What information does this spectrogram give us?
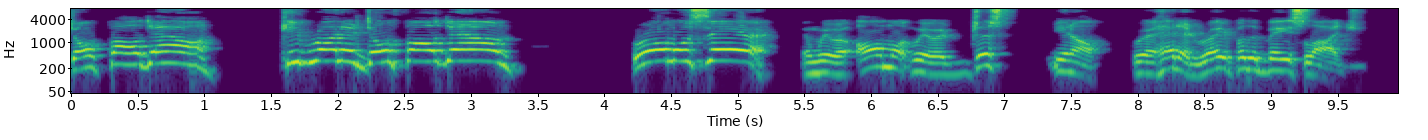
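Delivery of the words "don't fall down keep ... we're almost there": play-acted shrill, high, urgent shouting. Running down a mountain, the speaker retells shouting at the other runner, retelling one's own yell. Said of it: "I just kept yelling at him".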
